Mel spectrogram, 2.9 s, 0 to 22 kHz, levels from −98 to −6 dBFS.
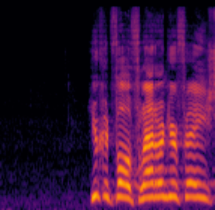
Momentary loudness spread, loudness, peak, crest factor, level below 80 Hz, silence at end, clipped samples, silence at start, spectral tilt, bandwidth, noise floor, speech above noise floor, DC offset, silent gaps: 8 LU; -27 LUFS; -12 dBFS; 18 dB; -82 dBFS; 0 s; under 0.1%; 1.2 s; -4 dB/octave; 19 kHz; -75 dBFS; 48 dB; under 0.1%; none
